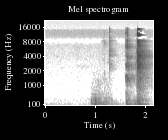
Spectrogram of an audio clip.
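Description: Small metal scissors snip through a strip of t-shirt jersey about a second in. Near the end comes a louder, sharper clack of the scissors being set down on the wooden tabletop.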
